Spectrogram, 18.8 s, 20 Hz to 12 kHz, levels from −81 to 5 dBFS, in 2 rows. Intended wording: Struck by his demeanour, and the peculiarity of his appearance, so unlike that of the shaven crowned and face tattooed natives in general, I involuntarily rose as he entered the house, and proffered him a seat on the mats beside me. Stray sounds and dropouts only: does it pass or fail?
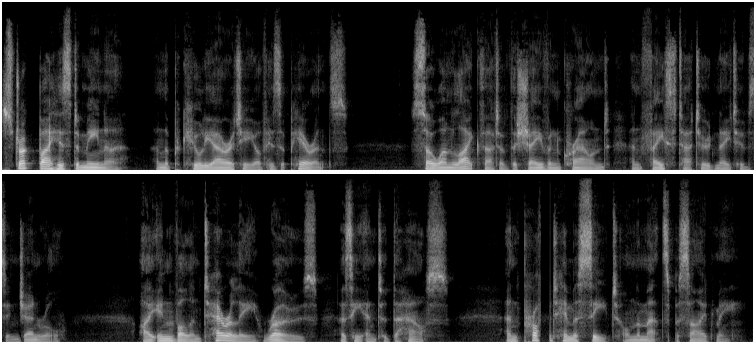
fail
